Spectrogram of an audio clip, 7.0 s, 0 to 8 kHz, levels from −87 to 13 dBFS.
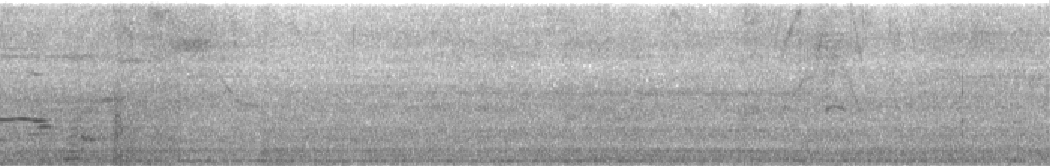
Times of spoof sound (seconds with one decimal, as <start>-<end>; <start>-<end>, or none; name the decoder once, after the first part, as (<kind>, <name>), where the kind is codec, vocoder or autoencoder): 0.5-1.5 (vocoder, BigVGAN v2); 2.5-7.0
